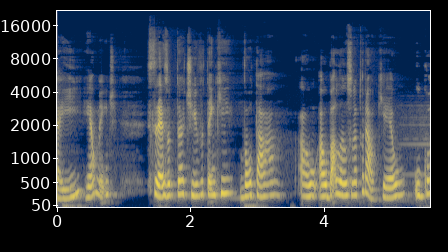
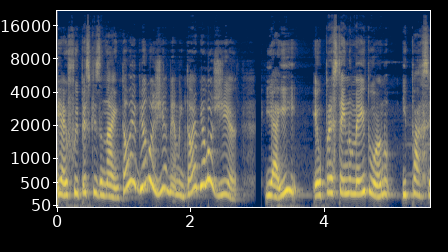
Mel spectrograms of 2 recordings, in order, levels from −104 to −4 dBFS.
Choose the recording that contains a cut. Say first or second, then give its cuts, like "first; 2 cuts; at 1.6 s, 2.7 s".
second; 2 cuts; at 2.9 s, 4.0 s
